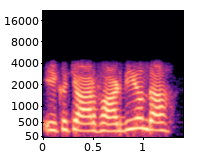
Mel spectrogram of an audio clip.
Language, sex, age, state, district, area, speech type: Dogri, female, 45-60, Jammu and Kashmir, Jammu, urban, conversation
